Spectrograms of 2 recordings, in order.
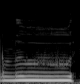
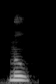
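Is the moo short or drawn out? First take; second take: drawn out; short. First: The moo is long and drawn out. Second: The moo is short and clipped.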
